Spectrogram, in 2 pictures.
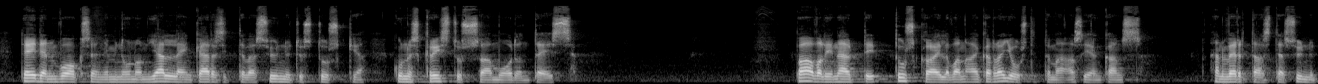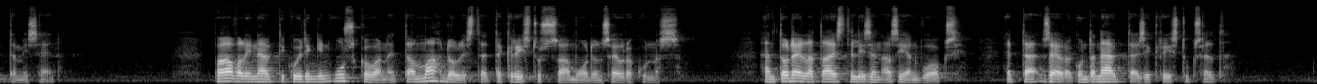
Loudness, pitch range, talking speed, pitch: -19 LUFS, 110-140 Hz, 105 wpm, 125 Hz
